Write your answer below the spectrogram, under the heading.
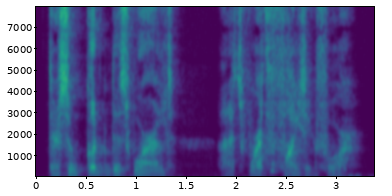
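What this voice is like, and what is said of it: Imitates a film character's voice. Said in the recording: “That was a good impression”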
